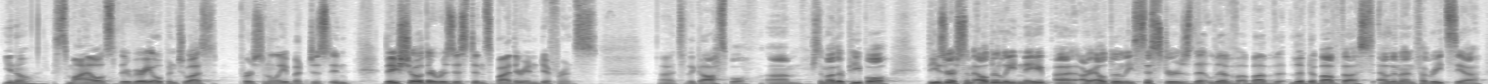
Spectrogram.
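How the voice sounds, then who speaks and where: A middle-aged man speaks at a middle pitch as a missionary reporting back to a church. He talks earnestly and haltingly, often pausing on fillers and restarting phrases. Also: steady tone, a little mellow. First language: English.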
